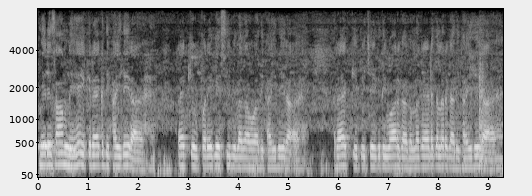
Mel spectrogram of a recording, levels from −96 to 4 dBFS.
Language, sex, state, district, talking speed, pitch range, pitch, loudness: Hindi, male, Haryana, Charkhi Dadri, 220 wpm, 130-145 Hz, 140 Hz, -16 LUFS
